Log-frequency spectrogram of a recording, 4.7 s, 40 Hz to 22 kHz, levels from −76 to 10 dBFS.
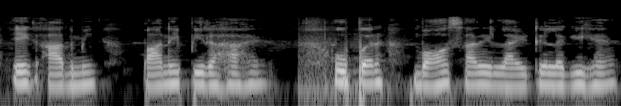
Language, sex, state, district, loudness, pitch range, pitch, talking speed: Hindi, male, Jharkhand, Ranchi, -18 LUFS, 135-155 Hz, 145 Hz, 155 wpm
